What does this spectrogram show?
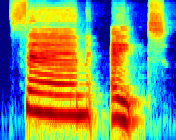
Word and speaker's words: Senate: A says its name because of a silent final E.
